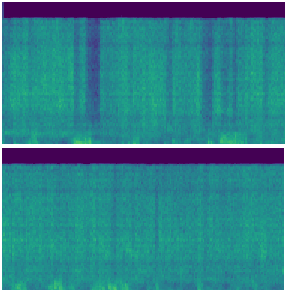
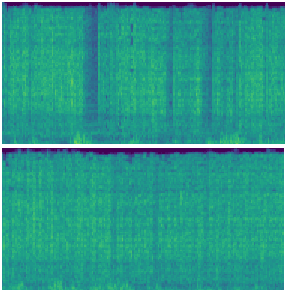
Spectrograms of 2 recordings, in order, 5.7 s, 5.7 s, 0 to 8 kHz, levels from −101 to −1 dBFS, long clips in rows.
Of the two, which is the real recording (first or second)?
second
